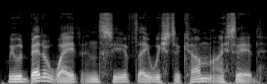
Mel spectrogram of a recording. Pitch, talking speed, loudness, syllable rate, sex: 115 Hz, 290 wpm, -18 LUFS, 5.6 syllables/s, male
